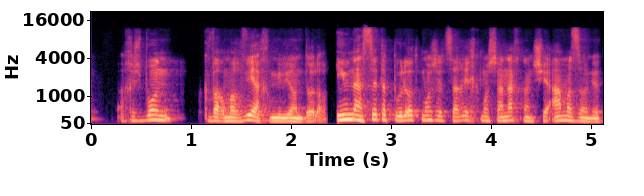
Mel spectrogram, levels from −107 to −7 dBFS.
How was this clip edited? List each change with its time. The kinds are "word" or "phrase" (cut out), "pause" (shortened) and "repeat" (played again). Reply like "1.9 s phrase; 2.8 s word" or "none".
1.1 s word; 2.3 s word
